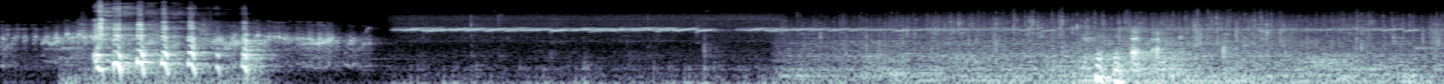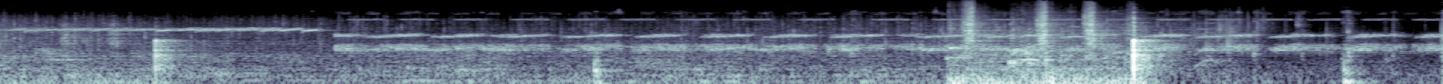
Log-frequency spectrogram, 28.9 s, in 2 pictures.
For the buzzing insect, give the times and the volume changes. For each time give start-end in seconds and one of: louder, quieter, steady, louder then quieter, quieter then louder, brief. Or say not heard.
not heard.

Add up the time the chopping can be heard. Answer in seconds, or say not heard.
6 s.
